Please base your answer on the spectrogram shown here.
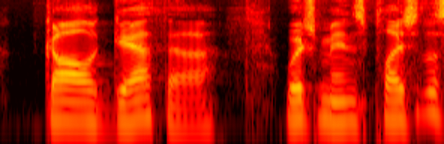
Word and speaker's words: Golgotha: And then they went to the place called Golgothine. I always mispronounce that. Golgotha, which means place of the skull.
